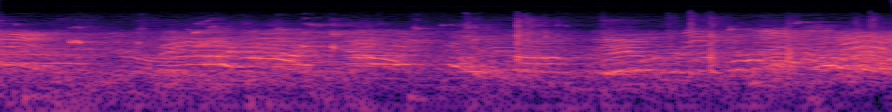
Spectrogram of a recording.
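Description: Basketball game on a hardwood gym floor: sneakers squeak in short rising and falling chirps, a ball bounces a few times, and voices carry in the echoing gym.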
